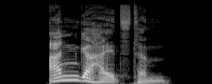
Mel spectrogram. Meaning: strong dative masculine/neuter singular of angeheizt
- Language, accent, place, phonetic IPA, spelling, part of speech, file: German, Germany, Berlin, [ˈanɡəˌhaɪ̯t͡stəm], angeheiztem, adjective, De-angeheiztem.ogg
